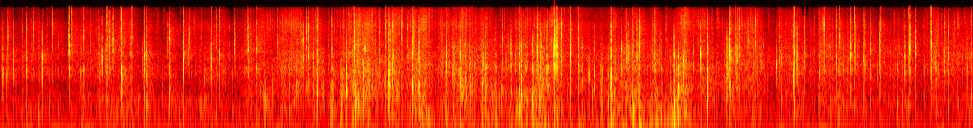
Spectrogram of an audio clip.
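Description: A plastic-film Skittles candy bag is crumpled and twisted between both hands with long nails. A dense, continuous stream of sharp, bright crinkles and crackles fills the clip, with almost no low end.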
